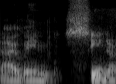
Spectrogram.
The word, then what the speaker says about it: Eileen Senior: from Hometown, Deborah Ann Roby, Brian Kane, and Eileen Senior. Am I pronouncing that correct, Eileen?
